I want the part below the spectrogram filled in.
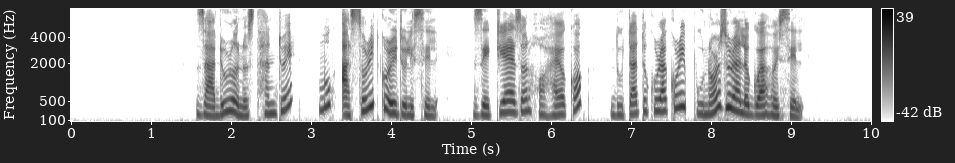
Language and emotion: Assamese, surprised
